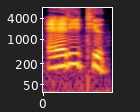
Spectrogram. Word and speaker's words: attitude: 표기를 하면 그렇게 되는데 여기는 이제 본토 발음처럼 attitude 이렇게 네 t를 네 류마시켜가지고 attitude 네. 이렇게 하시면 좋습니다.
